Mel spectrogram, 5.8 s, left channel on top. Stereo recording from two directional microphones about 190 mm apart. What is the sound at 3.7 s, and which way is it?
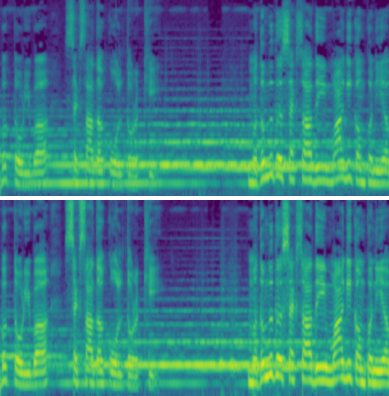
Speech, 35° right (ahead or behind).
